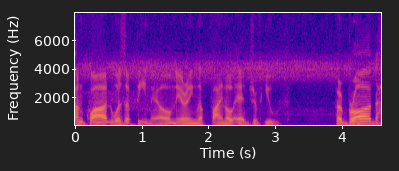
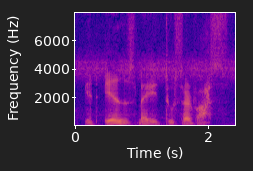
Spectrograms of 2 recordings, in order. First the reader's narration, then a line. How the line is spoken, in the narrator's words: she said quietly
